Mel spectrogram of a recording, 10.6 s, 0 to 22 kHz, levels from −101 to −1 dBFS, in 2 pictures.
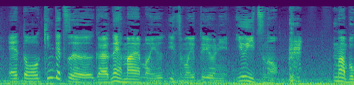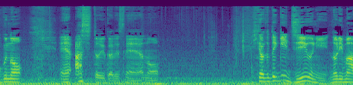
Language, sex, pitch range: Japanese, male, 70-95 Hz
